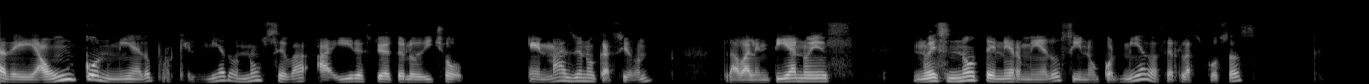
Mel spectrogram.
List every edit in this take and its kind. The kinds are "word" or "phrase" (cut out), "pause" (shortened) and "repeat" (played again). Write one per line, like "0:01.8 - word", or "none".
none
